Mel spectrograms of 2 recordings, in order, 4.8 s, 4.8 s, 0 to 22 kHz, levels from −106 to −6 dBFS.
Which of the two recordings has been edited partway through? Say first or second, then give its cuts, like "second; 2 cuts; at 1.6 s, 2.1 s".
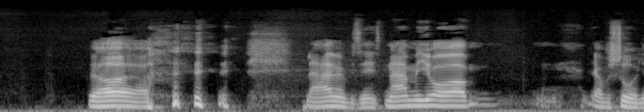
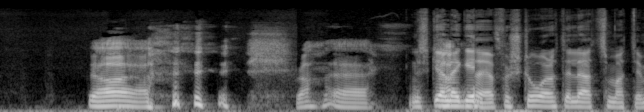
second; 2 cuts; at 2.2 s, 3.6 s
